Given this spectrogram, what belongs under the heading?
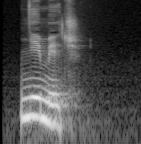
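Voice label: "немеч", Komi, female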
